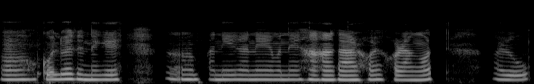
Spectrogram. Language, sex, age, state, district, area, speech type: Assamese, female, 18-30, Assam, Sivasagar, rural, spontaneous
